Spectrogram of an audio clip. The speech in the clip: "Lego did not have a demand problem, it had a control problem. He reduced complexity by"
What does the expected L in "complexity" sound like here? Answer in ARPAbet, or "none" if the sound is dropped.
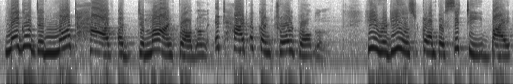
none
